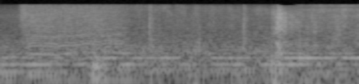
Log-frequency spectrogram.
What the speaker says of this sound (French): j'ai plein de petites abeilles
